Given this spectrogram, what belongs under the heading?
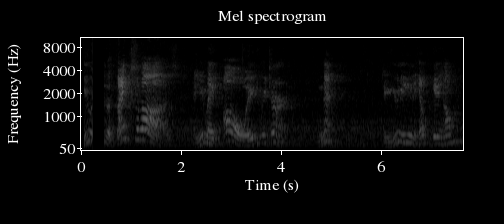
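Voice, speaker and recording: A man's voice: high voice, sing-song, unhurried, pauses often. An older man playing a kindly, formal, theatrical wizard and wise professor in a radio-style stage play. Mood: courtly. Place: large library event room, standing microphone. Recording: distant, dull, echoey hall with hiss.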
